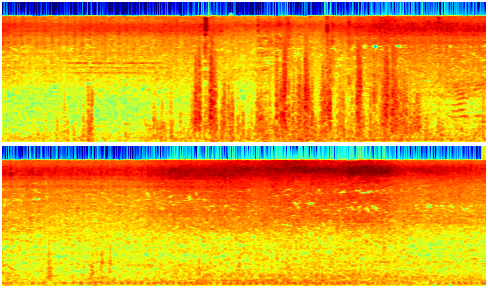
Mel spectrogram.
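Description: Motorbike engines hum and pass close by.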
